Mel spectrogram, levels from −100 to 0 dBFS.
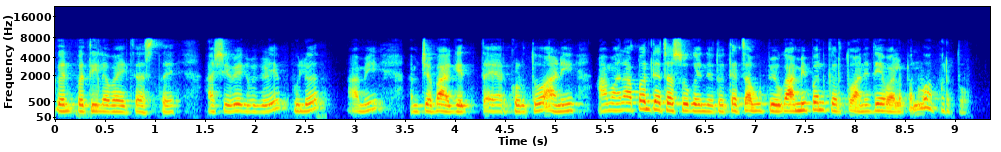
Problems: none marked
